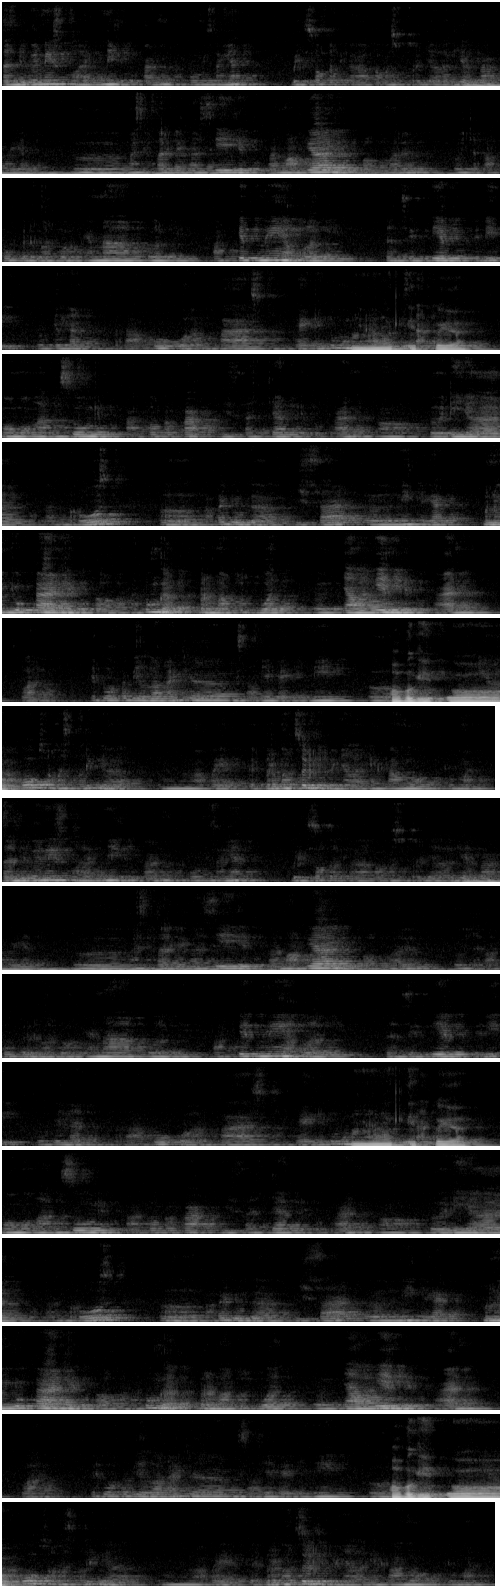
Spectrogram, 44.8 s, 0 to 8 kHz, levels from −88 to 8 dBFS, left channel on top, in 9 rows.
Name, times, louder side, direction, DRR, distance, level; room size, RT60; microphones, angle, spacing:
voice 1, 0.0-2.4 2.9-3.2 3.5-5.2 5.7-9.1 9.5-11.8 12.1-13.3 13.8-14.9 15.4-15.8 16.2-19.0 19.9-23.0 23.2-24.9 25.3-25.9 26.5-29.3 29.7-32.6 33.0-34.6 35.1-35.3 35.9-38.2 38.5-38.8 39.6-41.1 41.4-44.6, left 1 dB, 50° left, 1 dB, 7.9 m, -42 dB
sound 1, 4.5-11.0, equal, 75° right, 7.1 m, -49 dB
voice 2, 18.4-19.6 38.7-39.9, right 1 dB, 15° right, 7 dB, 1.1 m, -26 dB
28.0 x 21.5 x 8.1 m, 0.70 s
head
